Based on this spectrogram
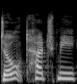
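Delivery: mock defensive half-yell, mild. Retelling a scene where Catra pushes herself away: imitating Catra yelling.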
